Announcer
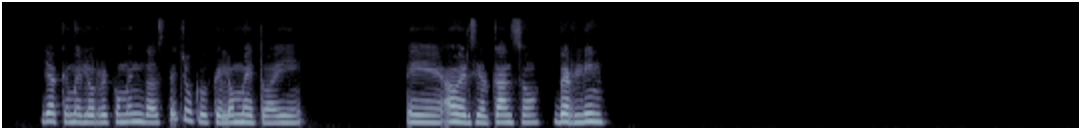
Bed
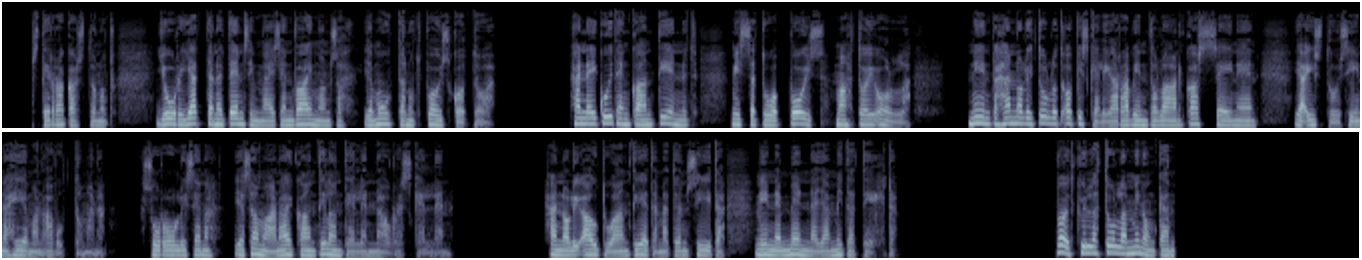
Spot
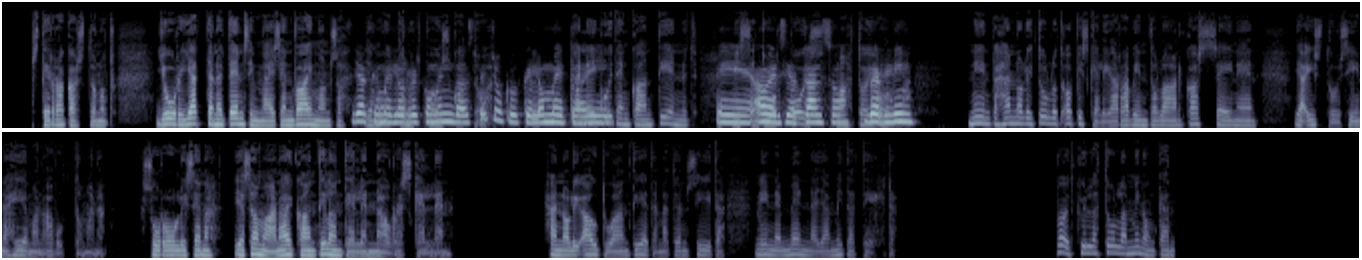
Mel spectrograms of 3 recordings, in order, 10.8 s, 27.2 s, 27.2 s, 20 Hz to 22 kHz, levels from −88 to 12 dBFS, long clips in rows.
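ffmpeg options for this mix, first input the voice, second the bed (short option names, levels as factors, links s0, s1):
-filter_complex "[0:a]adelay=3100,volume=1.19[s0];[1:a]volume=1.88,afade=t=out:st=3.12:d=0.37:silence=0.398107,afade=t=in:st=14.29:d=1.35:silence=0.398107,afade=t=out:st=17.71:d=2.33:silence=0.223872[s1];[s0][s1]amix=inputs=2:normalize=0"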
